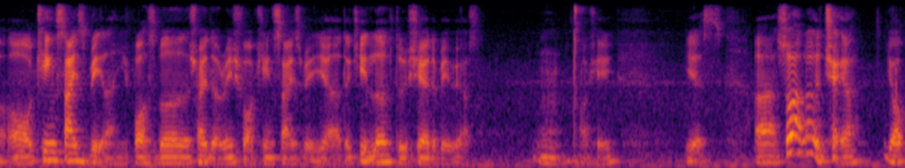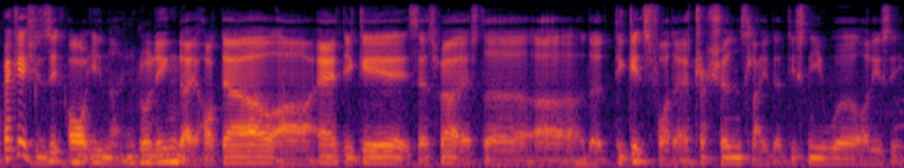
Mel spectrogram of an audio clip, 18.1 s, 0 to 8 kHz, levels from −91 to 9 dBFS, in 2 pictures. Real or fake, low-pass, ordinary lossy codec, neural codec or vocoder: real; 7.2 kHz; none; none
